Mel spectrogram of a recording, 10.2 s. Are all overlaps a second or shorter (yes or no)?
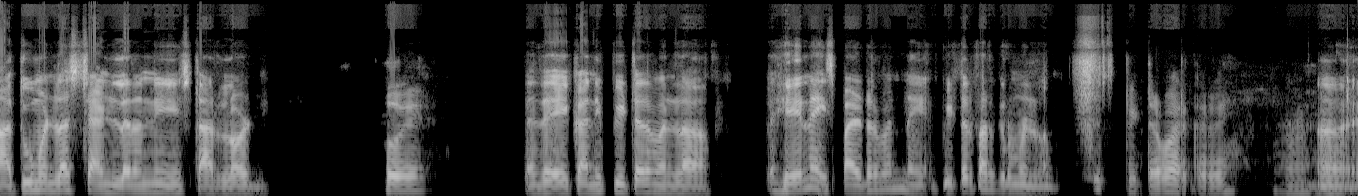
yes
